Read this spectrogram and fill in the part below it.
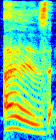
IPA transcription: əz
